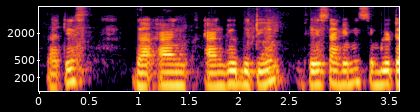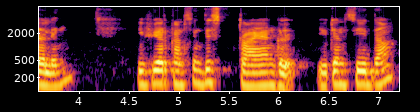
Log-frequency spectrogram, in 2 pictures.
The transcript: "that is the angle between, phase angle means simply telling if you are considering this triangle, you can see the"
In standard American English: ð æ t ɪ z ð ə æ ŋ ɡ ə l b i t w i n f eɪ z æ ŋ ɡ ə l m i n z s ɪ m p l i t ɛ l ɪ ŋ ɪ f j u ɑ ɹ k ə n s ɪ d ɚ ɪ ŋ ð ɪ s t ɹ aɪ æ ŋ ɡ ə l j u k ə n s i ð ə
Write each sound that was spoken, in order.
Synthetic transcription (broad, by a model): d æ t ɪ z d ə æ ŋ ɡ ə l b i t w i n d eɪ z æ ŋ ɡ ə l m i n s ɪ m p l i t ɛ l ɪ ŋ ɪ f j u ɑ ɹ k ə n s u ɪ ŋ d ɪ s t ɹ aɪ æ ŋ ɡ ə l j u k ə n s i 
